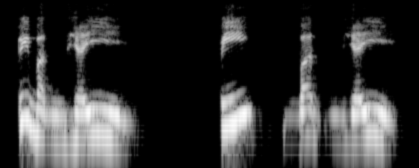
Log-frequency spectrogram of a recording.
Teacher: दोनों दीर्घ होते हैं, एकार भी और अईकार भी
